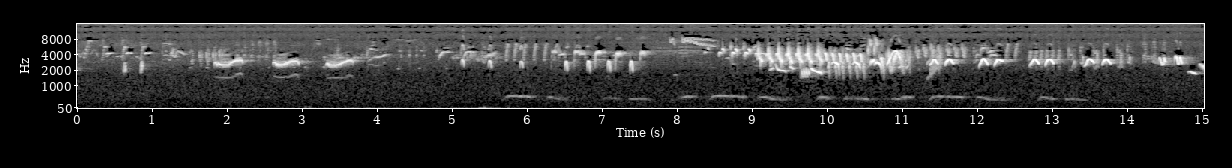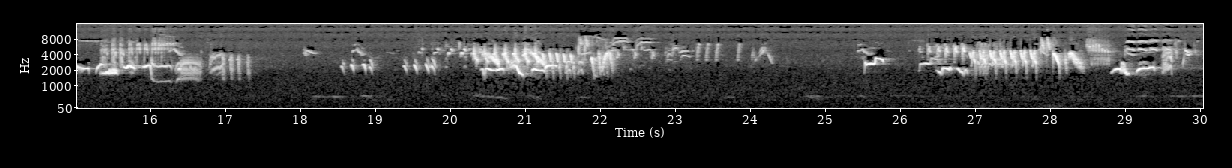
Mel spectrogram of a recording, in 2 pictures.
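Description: Songbirds singing: bursts of rapid, high trilling phrases every few seconds, with scattered chirps in between.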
